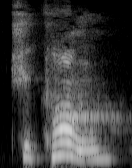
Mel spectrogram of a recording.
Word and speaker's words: qigong: 5 000 years old it's spelled q-i-g-o-n-g it's a different Chi it sounds the same qikang means in Chinese cultivating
